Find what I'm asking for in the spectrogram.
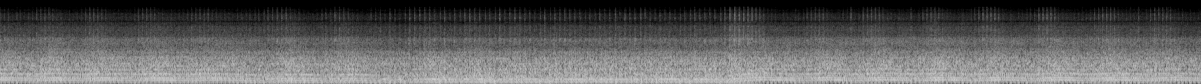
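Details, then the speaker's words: John Deere JA60 push mower with a replacement tank, new fuel line and a carb hoped to be clean, at raised throttle: the pitch wanders, dropping then climbing again. Lean surging; debris is suspected in a carburettor jet. "And she's all over the place. Put an air filter on it."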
